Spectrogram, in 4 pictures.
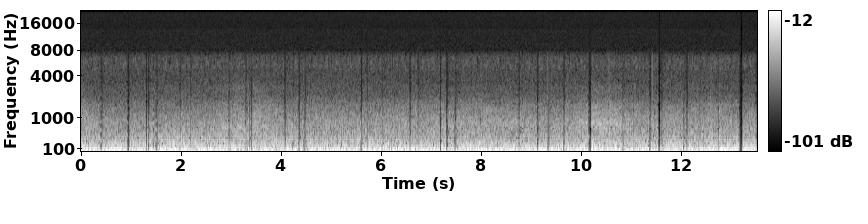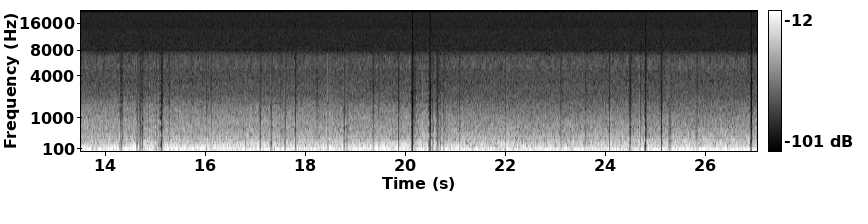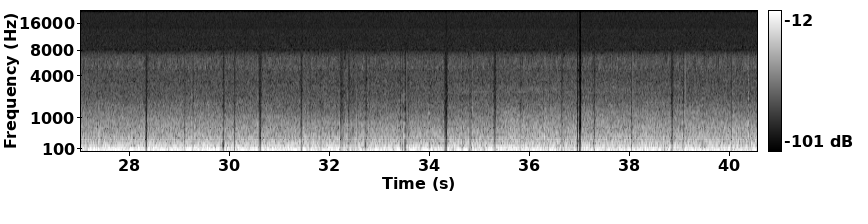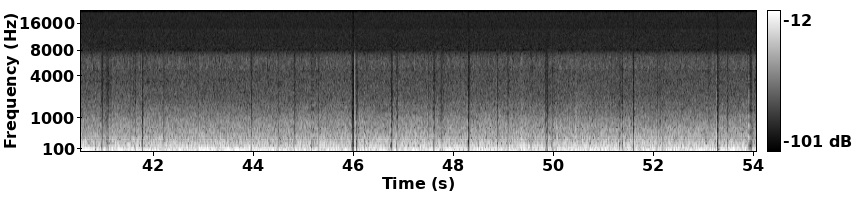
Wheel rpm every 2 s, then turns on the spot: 0, 0, 0, 0, 0, 0, 0, 0, 0, 0, 0, 0, 0, 0, 0, 0, 0, 0, 0, 0, 0, 0, 0, 0, 0, 0, 0.
none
